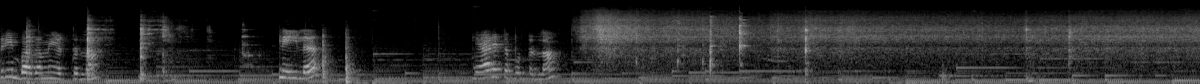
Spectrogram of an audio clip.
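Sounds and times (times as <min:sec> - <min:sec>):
metal spatula scraping a pan: 0:00.8 - 0:02.2
carrot sizzling in a pan: 0:05.8 - 0:12.0.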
